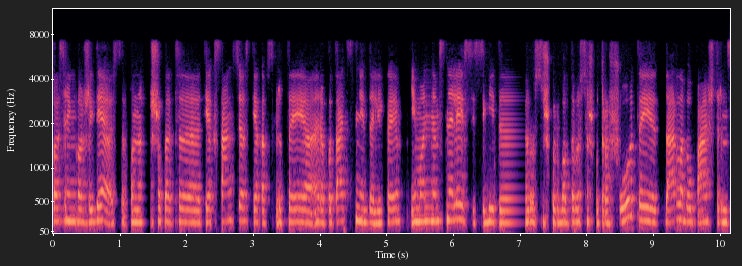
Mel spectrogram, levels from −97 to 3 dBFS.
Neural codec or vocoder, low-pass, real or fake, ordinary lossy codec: none; 7.2 kHz; real; MP3, 64 kbps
